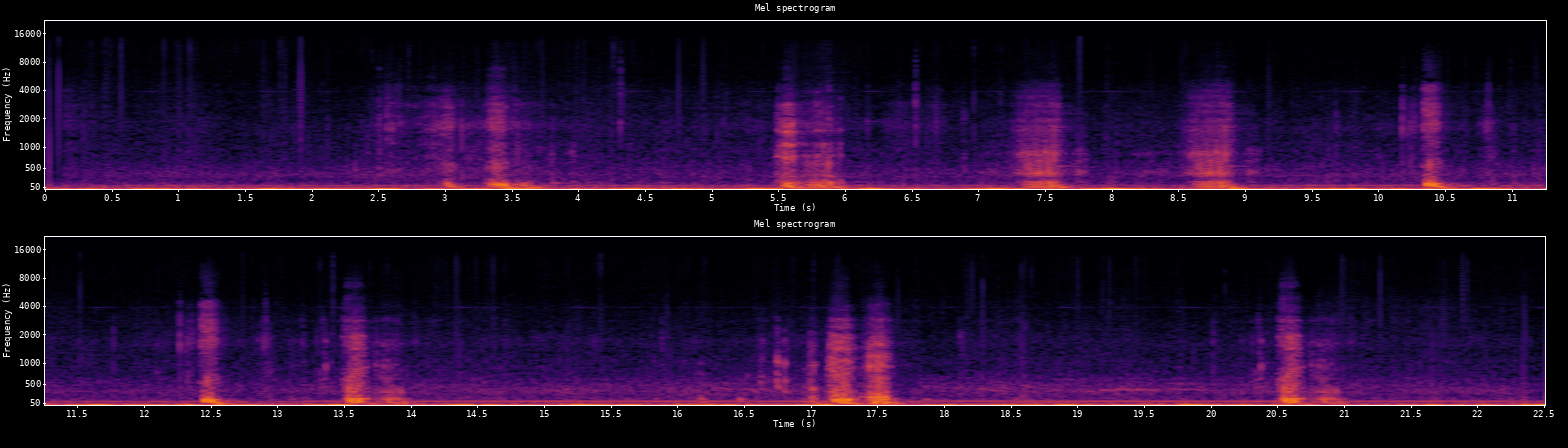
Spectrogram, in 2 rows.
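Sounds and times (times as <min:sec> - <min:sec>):
low steady rumble: 0:00.0 - 0:22.5
bull reindeer rutting call: 0:02.6 - 0:04.2, 0:05.4 - 0:06.4, 0:07.1 - 0:09.2, 0:10.1 - 0:11.0, 0:12.1 - 0:22.1.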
